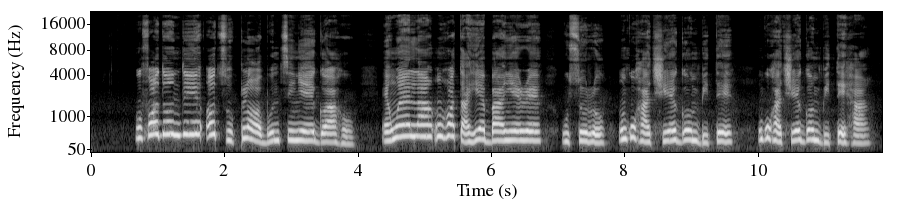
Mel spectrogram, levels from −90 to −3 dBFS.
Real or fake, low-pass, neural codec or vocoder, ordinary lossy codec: fake; none; vocoder, 48 kHz, 128 mel bands, Vocos; none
